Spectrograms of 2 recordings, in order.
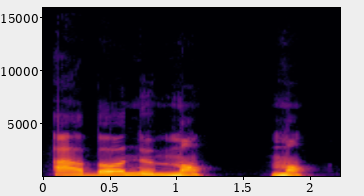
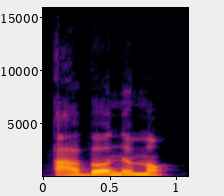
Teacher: A little bit of air has to come here through your nose. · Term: Nasal vowel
